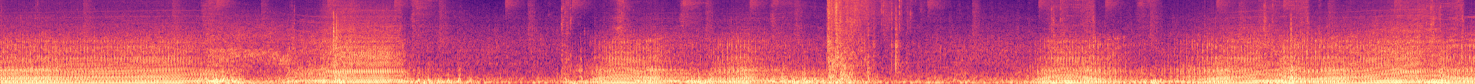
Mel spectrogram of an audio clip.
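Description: A motorcycle engine revs up and down as the bike speeds along.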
